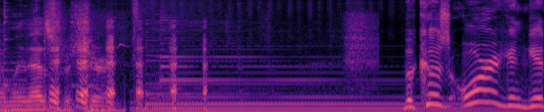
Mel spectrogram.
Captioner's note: laughter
